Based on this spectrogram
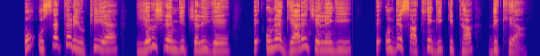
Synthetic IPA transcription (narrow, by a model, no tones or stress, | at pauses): oːʔʊsɛkɐɽiʊʈʰːiɛ | jɐɾuʃleːmɡit͡ʃɐliɡe | t̪eʊnɛ̃ɡjaːɾẽt͡ʃeːlẽɡi | t̪eʔʊ̃nd̪esaːt̪ʰɪjãɡikɪʈʰːa | d̪ɪkʰeja̰ː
